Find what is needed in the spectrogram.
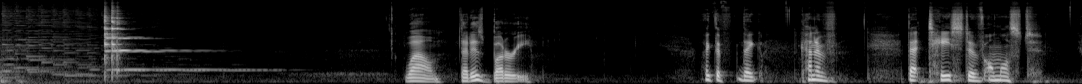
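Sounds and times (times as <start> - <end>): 
glasses clinking in a toast: 1.0 - 2.9
speech: 4.0 - 5.4, 7.0 - 10.8.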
